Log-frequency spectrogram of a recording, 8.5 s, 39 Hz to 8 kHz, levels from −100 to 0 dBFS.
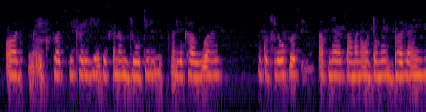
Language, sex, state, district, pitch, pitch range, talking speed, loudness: Hindi, female, Bihar, East Champaran, 225 Hz, 220-230 Hz, 155 wpm, -43 LUFS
